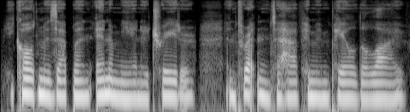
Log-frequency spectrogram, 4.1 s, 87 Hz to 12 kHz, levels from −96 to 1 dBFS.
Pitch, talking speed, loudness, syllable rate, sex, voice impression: 165 Hz, 220 wpm, -18 LUFS, 7.2 syllables/s, female, very feminine, very middle-aged, very thin, very relaxed, slightly weak, slightly dark, very soft, very muffled, fluent, raspy, slightly cute, very intellectual, refreshing, slightly sincere, calm, friendly, slightly reassuring, very unique, very elegant, slightly wild, very sweet, lively, very kind, very modest, light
